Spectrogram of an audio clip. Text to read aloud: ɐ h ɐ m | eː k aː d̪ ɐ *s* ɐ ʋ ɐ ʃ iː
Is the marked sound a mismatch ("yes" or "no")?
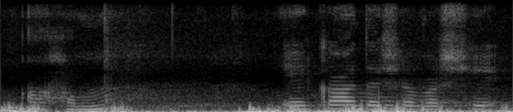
yes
